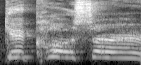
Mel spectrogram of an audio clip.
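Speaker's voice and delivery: high, slow drawn-out command shout; barked order. Retold or imitated. Instructors shouting at recruits in the pool, commanding. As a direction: yell it like a drill instructor. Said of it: "they're like".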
